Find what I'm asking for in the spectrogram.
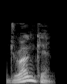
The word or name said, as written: drunken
